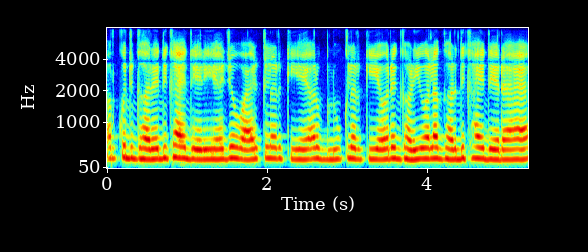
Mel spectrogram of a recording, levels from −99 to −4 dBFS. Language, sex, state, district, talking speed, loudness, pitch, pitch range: Hindi, female, Chhattisgarh, Jashpur, 285 wpm, -15 LUFS, 220 Hz, 215-235 Hz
